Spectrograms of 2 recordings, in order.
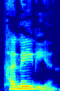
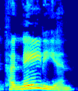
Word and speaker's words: Canadian: from canada are called canadian canadian notice how in canada the second syllable is a schwa but in canadian canadian the second syllable is pronounced a a canadian up next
